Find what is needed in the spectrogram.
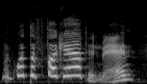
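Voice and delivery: high squeaky what the fuck; shocked disbelief, voice jumping up; incredulous. Acted. Disbelief at fighter.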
